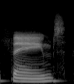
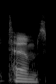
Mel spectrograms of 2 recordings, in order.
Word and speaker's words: Thames: And even though it's spelled Thames, if you go and call it the Thames, Londoners will get upset with you. You have to call it the Thames because they're very uppity about that kind of stuff.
